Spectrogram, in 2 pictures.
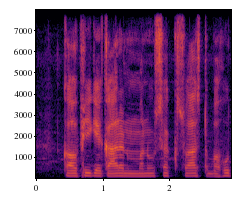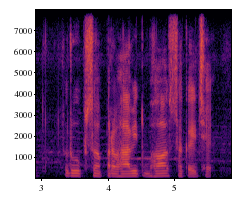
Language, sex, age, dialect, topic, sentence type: Maithili, male, 18-24, Southern/Standard, agriculture, statement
